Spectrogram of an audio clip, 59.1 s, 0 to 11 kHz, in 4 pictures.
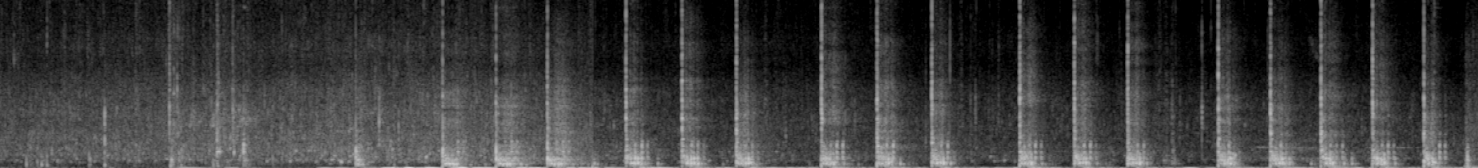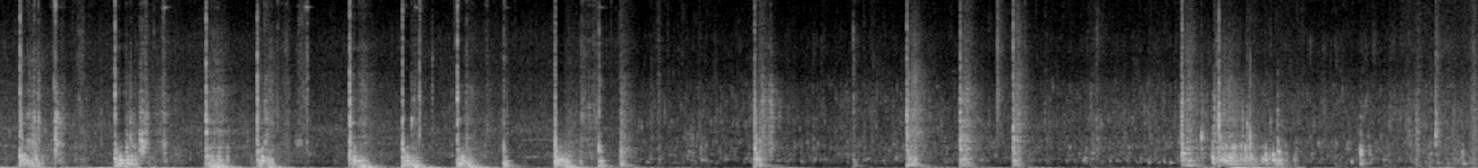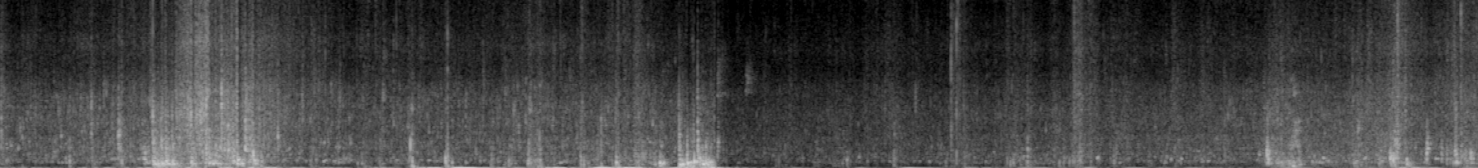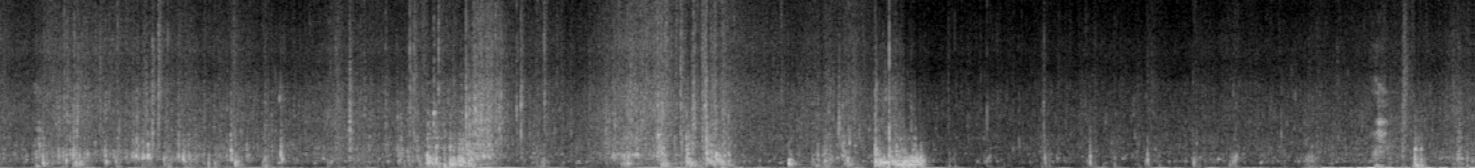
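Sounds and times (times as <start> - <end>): blade chopping bamboo: 4.4 - 21.3, 22.3 - 22.7, 23.4 - 25.3, 26.6 - 27.8, 30.9 - 32.4, 47.8 - 49.8, 50.4 - 53.8.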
